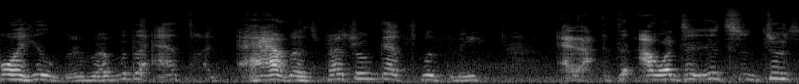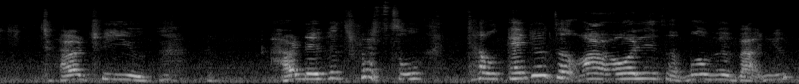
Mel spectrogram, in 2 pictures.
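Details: Post-stroke speech impairment in a woman who is a stroke survivor.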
